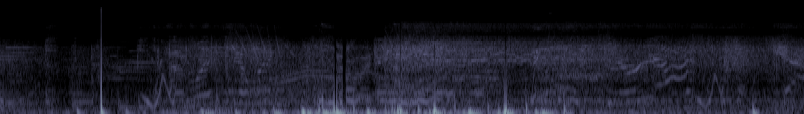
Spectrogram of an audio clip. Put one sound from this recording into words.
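Video game blasts and impacts go off in quick bursts.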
